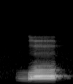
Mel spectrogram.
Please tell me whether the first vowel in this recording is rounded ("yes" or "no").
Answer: yes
